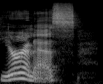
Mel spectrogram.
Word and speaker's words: Uranus: Actually, Sophia tried to correct me and she said it's Uranus.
